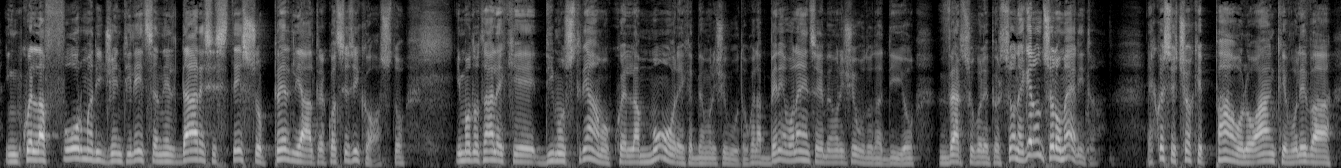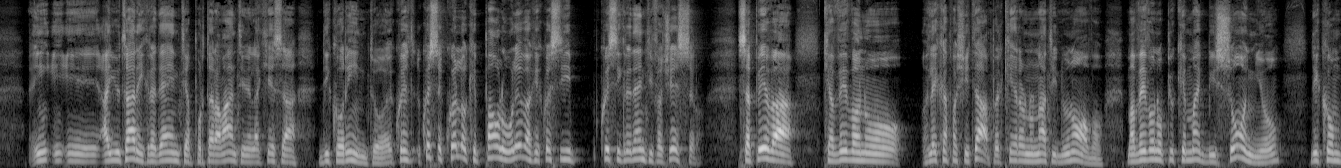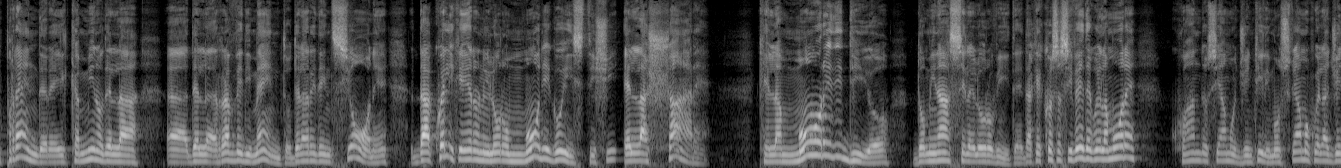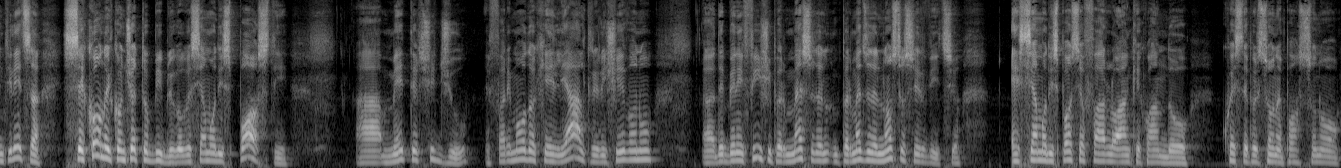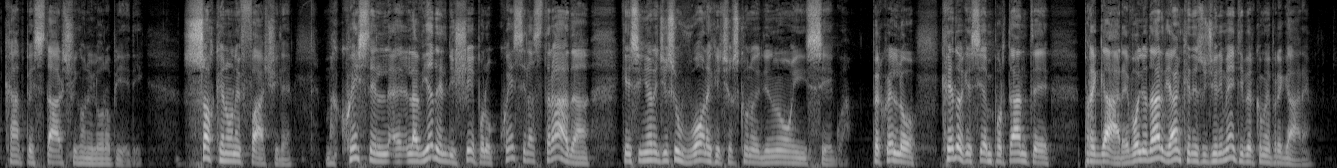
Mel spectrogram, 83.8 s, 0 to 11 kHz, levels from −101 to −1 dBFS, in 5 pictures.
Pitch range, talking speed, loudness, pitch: 125-170 Hz, 155 wpm, -33 LUFS, 145 Hz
